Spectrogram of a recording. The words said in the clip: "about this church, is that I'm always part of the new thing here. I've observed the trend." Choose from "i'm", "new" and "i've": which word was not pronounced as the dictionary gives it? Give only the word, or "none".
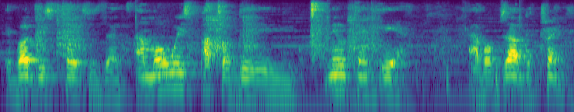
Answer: none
